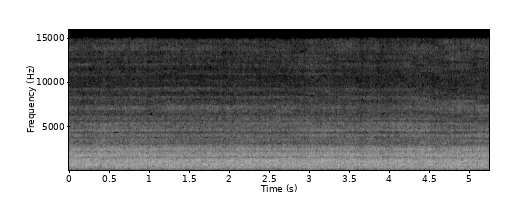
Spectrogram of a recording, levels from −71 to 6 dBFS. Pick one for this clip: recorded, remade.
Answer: recorded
